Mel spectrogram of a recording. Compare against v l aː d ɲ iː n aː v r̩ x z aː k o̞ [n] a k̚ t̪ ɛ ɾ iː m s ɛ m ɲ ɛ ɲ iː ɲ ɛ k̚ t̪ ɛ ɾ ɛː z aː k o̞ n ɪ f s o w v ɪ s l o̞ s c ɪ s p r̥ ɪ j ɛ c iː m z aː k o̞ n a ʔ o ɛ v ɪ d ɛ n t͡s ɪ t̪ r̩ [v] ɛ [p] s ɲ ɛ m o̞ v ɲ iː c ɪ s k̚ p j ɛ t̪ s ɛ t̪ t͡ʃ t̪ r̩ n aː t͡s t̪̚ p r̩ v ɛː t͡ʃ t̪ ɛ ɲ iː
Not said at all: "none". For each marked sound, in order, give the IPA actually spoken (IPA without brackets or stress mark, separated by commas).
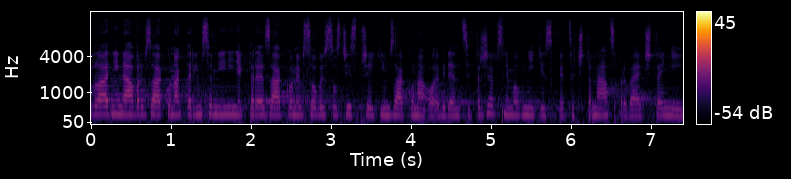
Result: n, ʒ, p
